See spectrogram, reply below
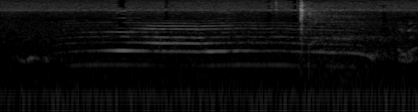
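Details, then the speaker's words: Single sustained, high-pitched wailing cry from a SimBaby paediatric simulator mannequin used in healthcare simulation training; simulated infant crying. "first of all we can make simbaby have various sounds from crying"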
